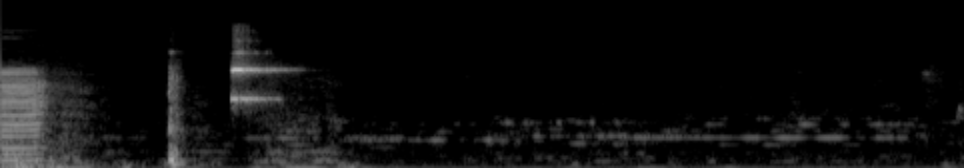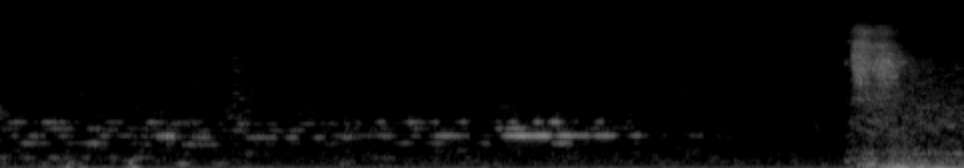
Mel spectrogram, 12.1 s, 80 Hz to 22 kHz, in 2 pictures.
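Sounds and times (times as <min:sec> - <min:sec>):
person humming: 0:00.0 - 0:00.5.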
